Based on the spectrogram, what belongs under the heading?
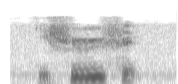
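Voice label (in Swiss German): "schuffel", Haut Rhin; vin; pelle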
